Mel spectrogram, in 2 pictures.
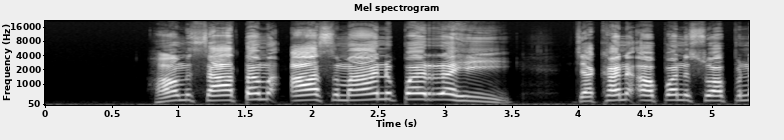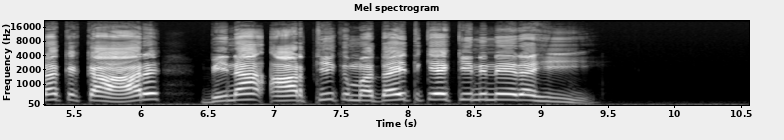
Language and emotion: Maithili, happy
